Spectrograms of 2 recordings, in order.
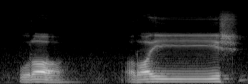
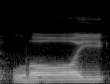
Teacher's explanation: ya sukunnya tidak boleh dibulatkan bibirnya ketika baca ya sukunnya setelah ro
